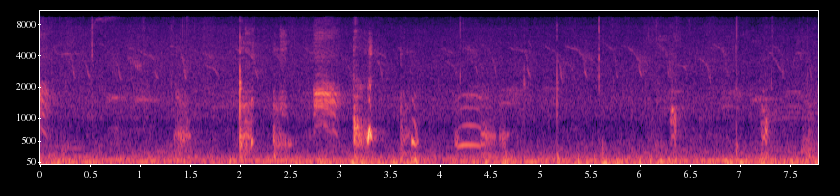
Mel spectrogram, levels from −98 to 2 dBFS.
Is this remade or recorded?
recorded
